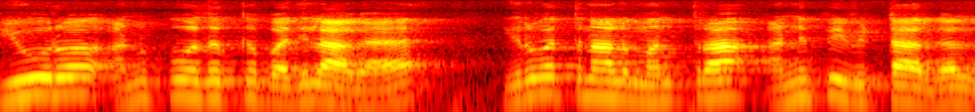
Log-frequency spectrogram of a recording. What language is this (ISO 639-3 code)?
tam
